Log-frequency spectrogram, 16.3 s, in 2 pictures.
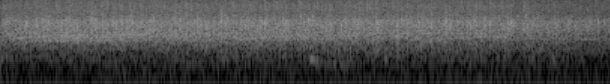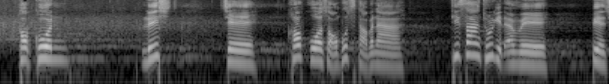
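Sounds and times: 
hall audience applause: 0.0 - 10.6
speech: 8.4 - 9.1, 10.0 - 10.5, 11.1 - 16.2.

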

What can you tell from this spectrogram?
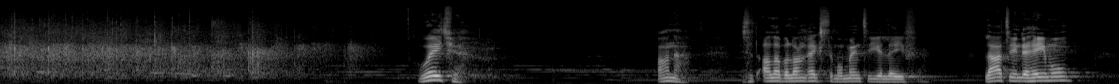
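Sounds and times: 
audience applause: 0.0 - 3.9
speech: 4.2 - 4.8, 6.6 - 10.8.

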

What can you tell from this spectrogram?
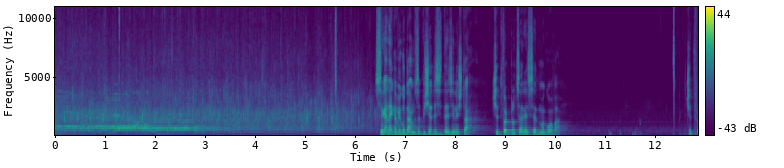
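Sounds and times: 
audience applause: 0.0 - 6.8
speech: 6.5 - 10.3, 12.7 - 12.8.

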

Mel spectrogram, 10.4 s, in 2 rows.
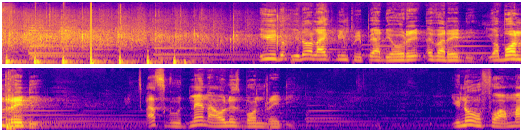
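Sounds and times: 
clapping: 0.0 - 3.1
speech: 2.6 - 5.7, 6.6 - 8.2, 9.7 - 10.3.

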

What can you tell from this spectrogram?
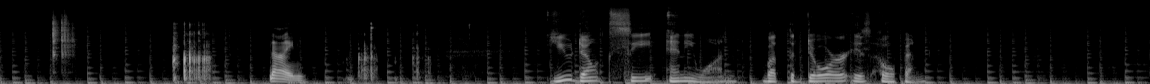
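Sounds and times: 
d10 die rolling: 0.5 - 0.8
speech: 2.7 - 3.2, 5.5 - 9.4.

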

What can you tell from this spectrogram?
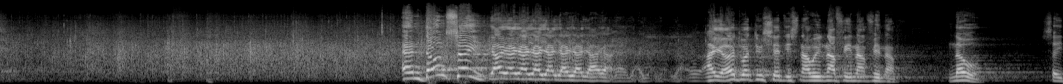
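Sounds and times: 
audience applause: 0.0 - 6.7
speech: 4.1 - 6.3, 7.0 - 10.6.

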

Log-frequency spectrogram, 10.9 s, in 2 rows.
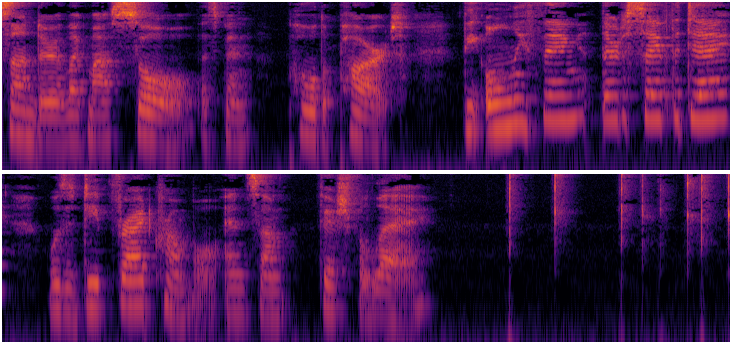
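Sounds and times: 
speech: 0.0 - 8.7
finger snapping in approval: 9.2 - 10.9.

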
